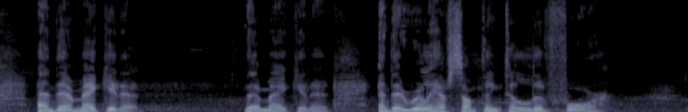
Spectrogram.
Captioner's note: none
